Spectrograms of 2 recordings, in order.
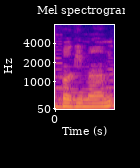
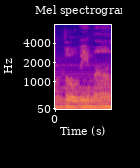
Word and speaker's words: bogeyman: Man, who's, you know, the boogeyman, or bogeyman, however you want to pronounce it.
